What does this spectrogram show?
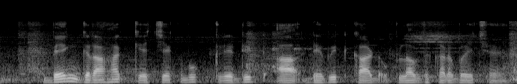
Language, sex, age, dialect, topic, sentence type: Maithili, male, 25-30, Eastern / Thethi, banking, statement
